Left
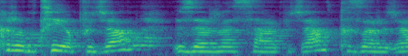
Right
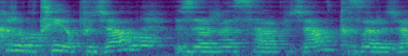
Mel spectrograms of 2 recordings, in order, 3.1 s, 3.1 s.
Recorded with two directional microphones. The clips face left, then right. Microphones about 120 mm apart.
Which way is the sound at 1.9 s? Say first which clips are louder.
Left 2 dB; 35° left (ahead or behind).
